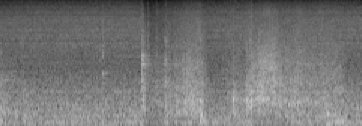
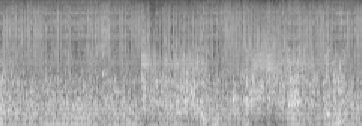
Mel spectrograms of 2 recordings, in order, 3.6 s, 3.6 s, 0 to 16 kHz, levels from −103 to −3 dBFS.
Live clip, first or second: first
